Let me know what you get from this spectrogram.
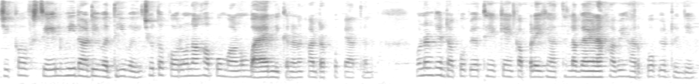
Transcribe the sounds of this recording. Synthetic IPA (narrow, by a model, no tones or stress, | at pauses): d͡ʑeːkafseːlɦuiɗaːɖʱiʋɐd̪ʱiʋɐit͡ɕʰoːt̪ɐkoːɾoːnakʰãːpomaːɳ̤uɓaːəɾnɪkɪɾəɽ̃ə̆kʰãːɖʱɾɐpopijat̪ʰənɪ̆ | ʊn̤ənɪ̆kʰeːɖɐpopijot̪ʰeːkɐ̃ɦɪ̃kɐpɽekʰeːɦɐt̪ʰɪ̆lɐɠaːɪɽ̃ə̆kʰãbɪɦɐɾpopijoɖʱɾɪʄeː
